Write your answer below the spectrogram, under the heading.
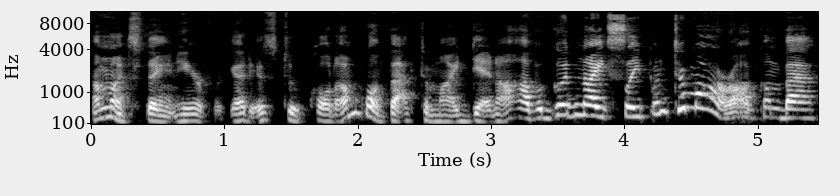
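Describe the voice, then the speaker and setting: This is a put-on character voice with a fairly high pitch. It moves at a fairly quick pace. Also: hardly any pauses. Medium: read story. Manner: chuckling, sly.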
